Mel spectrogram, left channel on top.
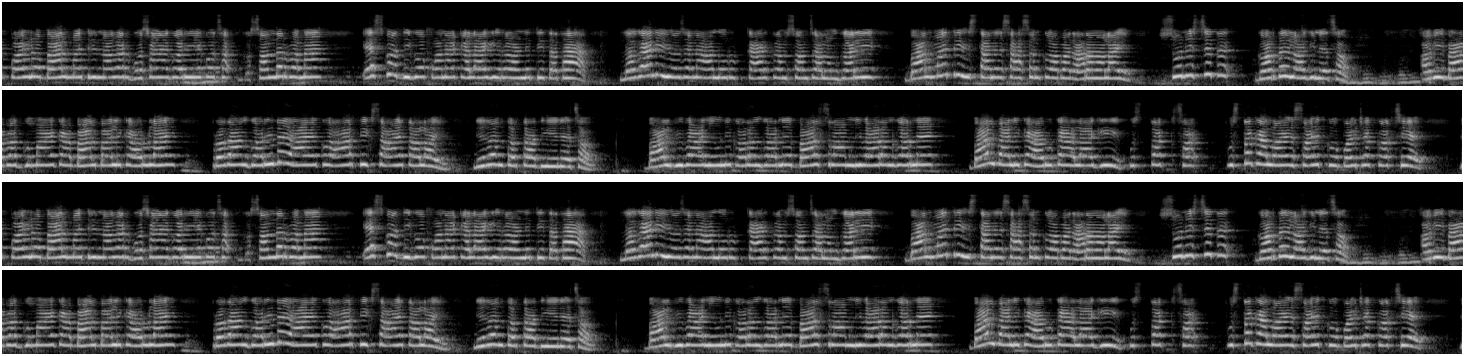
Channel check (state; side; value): identical; both; correlation 1.00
